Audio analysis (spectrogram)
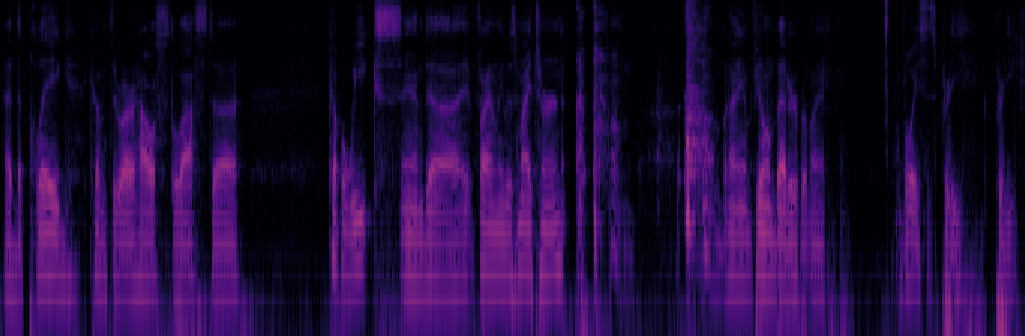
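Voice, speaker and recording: Deep raspy guy streaming, kinda hoarse, relaxed and rambly, dark tone. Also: unhurried, pauses often. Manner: relaxed, rambling with many fillers. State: raspy throat from illness. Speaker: live streamer demoing gear. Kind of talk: casual live stream walkthrough.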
